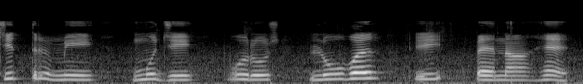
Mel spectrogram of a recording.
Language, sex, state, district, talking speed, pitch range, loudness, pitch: Hindi, female, Madhya Pradesh, Katni, 80 wpm, 205-250 Hz, -19 LUFS, 215 Hz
